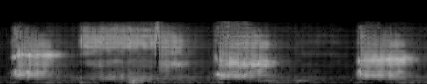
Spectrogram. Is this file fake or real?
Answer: fake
